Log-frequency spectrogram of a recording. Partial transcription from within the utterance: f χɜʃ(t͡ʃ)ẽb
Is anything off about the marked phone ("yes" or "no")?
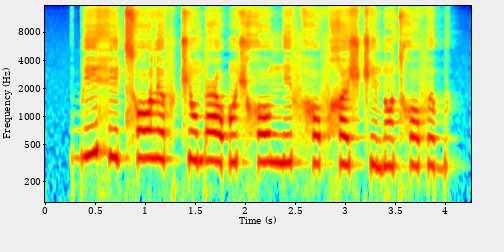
no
